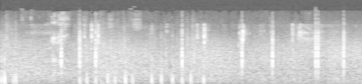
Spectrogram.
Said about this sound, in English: Firing to our south, that is the half platoon of Prav currently engaging hostiles.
